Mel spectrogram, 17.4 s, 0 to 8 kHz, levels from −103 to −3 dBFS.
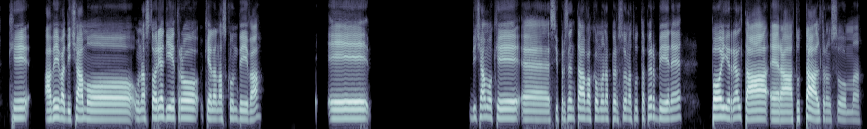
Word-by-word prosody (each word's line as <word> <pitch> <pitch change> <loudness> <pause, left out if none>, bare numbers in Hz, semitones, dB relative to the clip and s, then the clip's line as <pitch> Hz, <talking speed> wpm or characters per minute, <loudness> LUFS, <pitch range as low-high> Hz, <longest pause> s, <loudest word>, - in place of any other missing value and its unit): che 175 +8 -2 0.2
aveva, 170 +2 +1
diciamo, 150 -2 +1
una 165 +1 -3
storia 185 +4 +1
dietro 175 -1 0
che 170 - -2
la 160 - -2
nascondeva 160 +2 -3 1.3
ehm 165 0 +3 2.0
diciamo 185 +1 -3
che, 170 -2 0
ehm, 150 -1 -2
si 180 +5 -11
presentava 175 0 -1
come 165 +1 -5
una 165 0 -5
persona 165 +1 -6
tutta 175 +1 -9
per 195 0 -3
bene 170 +3 -3 0.6
poi 190 0 +5
in 175 - 0
realtà 160 -3 +4
era 145 -1 +2
tutt’altro, 150 -2 +2
insomma. 140 -2 -11
165 Hz, 95 wpm, -21 LUFS, 150-175 Hz, 2.0 s, poi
